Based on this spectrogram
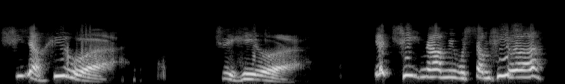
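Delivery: very high put-on Italian accent in a woman's voice. Showing how they'd imitate an Italian woman: put-on Italian accent. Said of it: "If I was gonna do like an Italian woman, I'd be like".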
